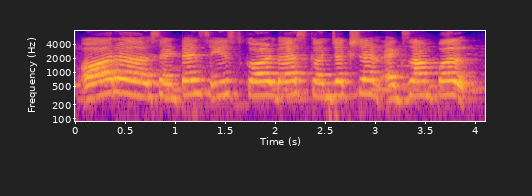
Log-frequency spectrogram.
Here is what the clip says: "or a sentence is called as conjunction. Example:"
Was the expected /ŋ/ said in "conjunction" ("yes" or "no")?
no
